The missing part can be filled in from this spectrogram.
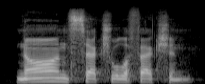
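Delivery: drawn out very slowly. Speaking to an audience that looks confused, repeating a term, said really slowly. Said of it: "I'm going to say it really slow".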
